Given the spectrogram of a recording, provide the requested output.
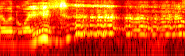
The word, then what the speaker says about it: Illinois: You don't need to pronounce the S either. I get on people when they say Illinois.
